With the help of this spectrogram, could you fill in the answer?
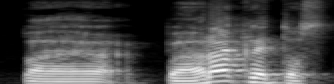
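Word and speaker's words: παράκλητος: Parácletos, de hecho es porque lleva acento en la A, parácletos.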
